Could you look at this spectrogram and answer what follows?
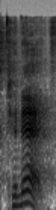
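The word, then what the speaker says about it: Knecht: You said Knight, but you said it wrong because it is. Yeah, it's Connect.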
